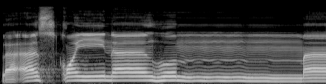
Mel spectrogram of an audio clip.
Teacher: mim sukun bertemu dengan mim, dibaca idgham mimi. Idgham mimi ini didengungkan.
